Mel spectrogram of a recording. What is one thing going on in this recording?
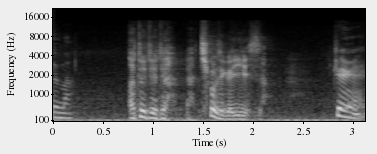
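A middle-aged man speaks into a microphone.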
